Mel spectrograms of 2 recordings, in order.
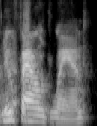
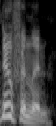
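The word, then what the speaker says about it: Newfoundland: ah awesome see we still have to get him to say it right what that Newland not new found land it's Newland and Labrador yes well they get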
